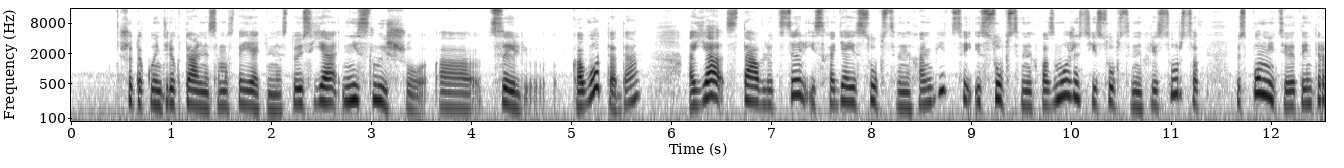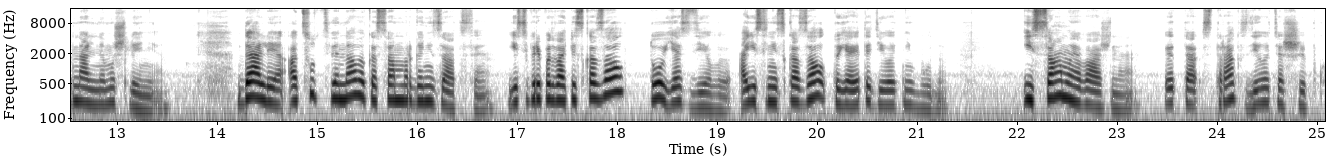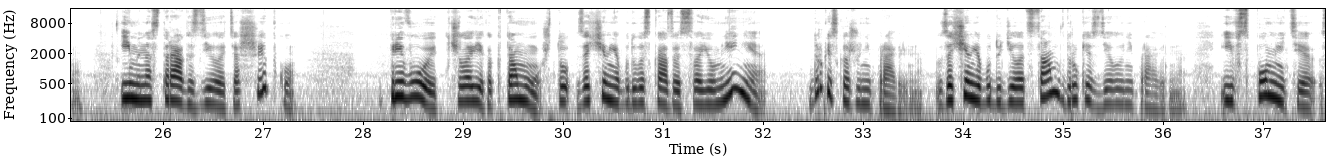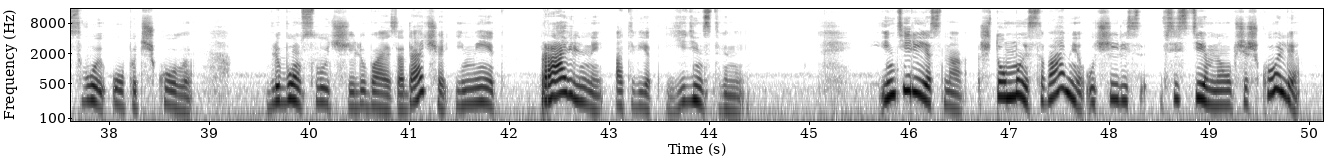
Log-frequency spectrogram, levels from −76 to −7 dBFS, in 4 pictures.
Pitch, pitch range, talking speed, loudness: 200 Hz, 170-235 Hz, 135 wpm, -22 LUFS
